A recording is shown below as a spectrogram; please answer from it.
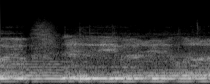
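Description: A steady, held low drone with many overtones, sustained on one pitch through the moment, with a brief breathy hiss about half a second in.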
